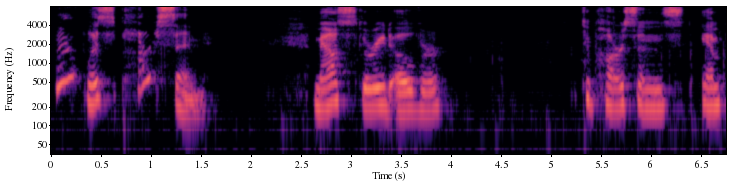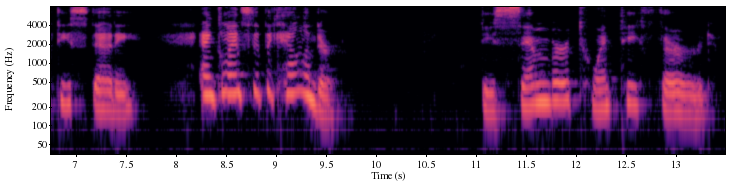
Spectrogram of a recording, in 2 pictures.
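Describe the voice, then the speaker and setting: A woman narrating a scripted children's story, with expressive, deliberate phrasing and dramatic pauses. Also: medium pitch. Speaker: storybook reader.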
